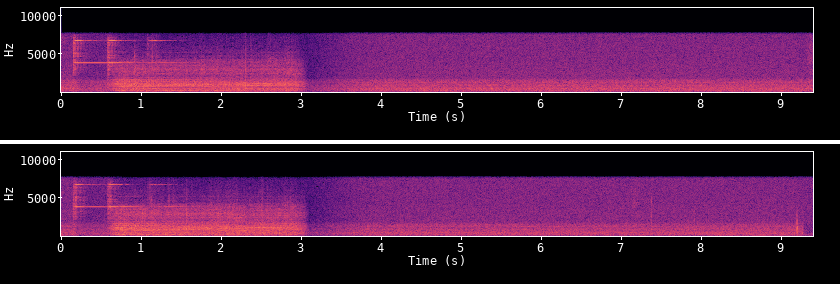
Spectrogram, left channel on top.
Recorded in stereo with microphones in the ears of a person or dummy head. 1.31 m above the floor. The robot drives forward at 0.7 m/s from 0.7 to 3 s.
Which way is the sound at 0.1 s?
15° left (ahead or behind).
